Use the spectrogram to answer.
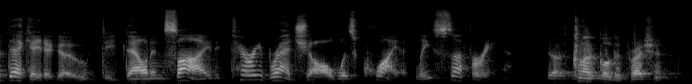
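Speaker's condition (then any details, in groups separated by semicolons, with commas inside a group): No condition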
